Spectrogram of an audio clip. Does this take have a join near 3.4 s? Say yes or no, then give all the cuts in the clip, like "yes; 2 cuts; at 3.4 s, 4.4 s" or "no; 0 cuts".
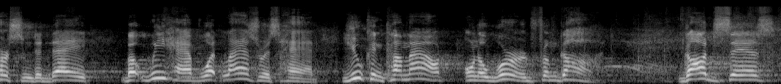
no; 0 cuts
